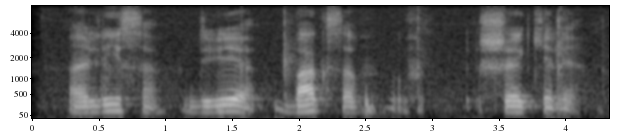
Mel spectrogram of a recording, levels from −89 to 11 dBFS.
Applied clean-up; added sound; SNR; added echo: none; none; none; none.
